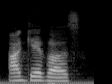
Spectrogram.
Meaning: kangaroo
- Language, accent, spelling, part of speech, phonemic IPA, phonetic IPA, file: Armenian, Eastern Armenian, ագեվազ, noun, /ɑɡeˈvɑz/, [ɑɡevɑ́z], Hy-ագեվազ.ogg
